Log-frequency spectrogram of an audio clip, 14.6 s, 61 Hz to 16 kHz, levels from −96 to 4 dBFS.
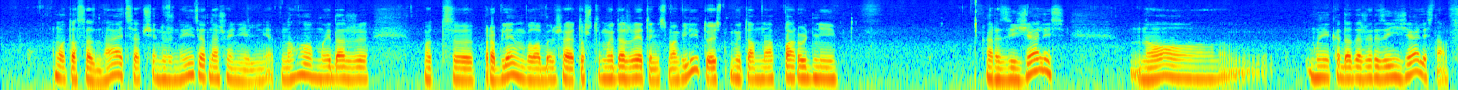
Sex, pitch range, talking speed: male, 115-130 Hz, 150 wpm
